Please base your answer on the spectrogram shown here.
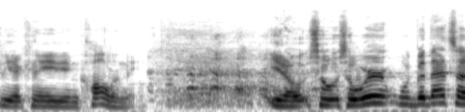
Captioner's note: laughter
